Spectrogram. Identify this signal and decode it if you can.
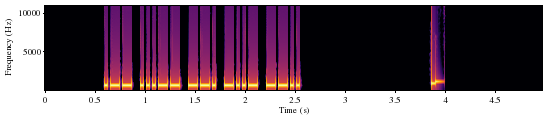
Morse code, heard as a keyed tone, about 40 wpm, 690 Hz. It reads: W3GXZ
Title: USA Call Signs 40wpm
